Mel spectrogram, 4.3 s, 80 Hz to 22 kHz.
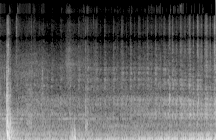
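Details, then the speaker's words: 2021 Mercedes-AMG CLA35 4matic turbo at idle: lumpy, uneven idle with irregular exhaust pulses sounding like a misfire, but no check engine light and none felt; exhaust may just make it sound that way. "God, sounds like it's got a damn misfire. Hear that? That's what it sounds like. But there's no check engine light and you can't feel it. But that exhaust makes it sound like it has one."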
